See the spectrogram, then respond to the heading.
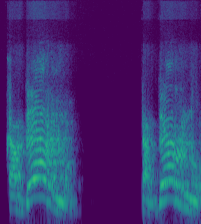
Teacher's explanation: O que você pronunciou mais forte? A penúltima sílaba. Então, ela é uma paroxítona.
